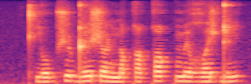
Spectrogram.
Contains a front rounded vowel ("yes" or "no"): yes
